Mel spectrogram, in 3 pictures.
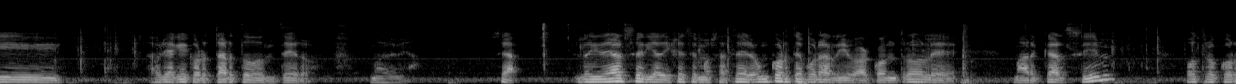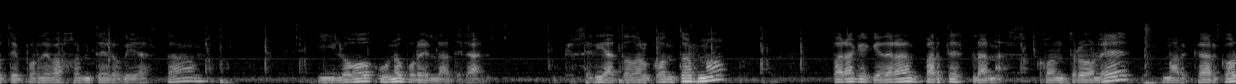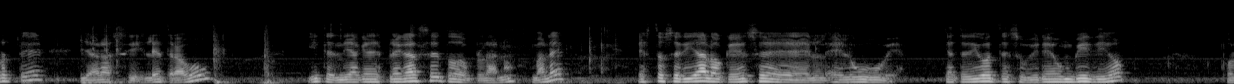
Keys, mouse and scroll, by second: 0.9 middle click, 7.3 middle click, 8.1 middle click, 9.2 ctrl+e, 11.6 shift+middle click, 13.5 middle click, 15.2 middle click, 18.9 shift+middle click, 19.6 middle click, 20.4-22.7 middle drag, 23.3 ctrl+e, 25.6 a, 26.4 a, 27.0 u, 30.6 middle click.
